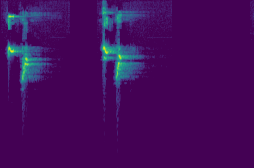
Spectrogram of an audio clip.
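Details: European goldfinch in the Malaga song style, recorded for tutoring goldfinch and hybrid chicks: two short, bright, high doublet notes about a second apart, a third beginning at the end, over silence.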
